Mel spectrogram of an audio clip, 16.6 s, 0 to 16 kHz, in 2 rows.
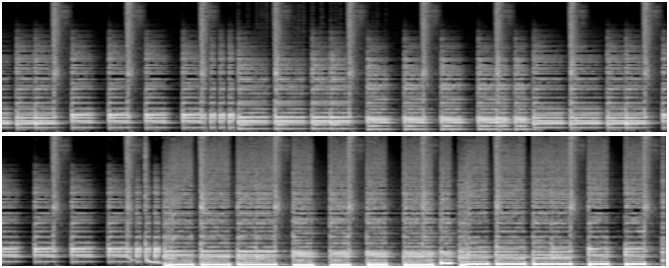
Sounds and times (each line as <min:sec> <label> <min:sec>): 0:09.7 synth 0:16.6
